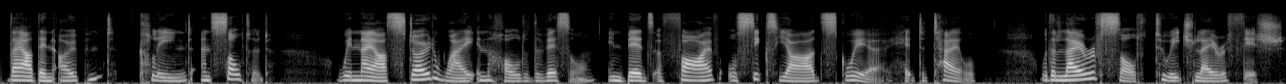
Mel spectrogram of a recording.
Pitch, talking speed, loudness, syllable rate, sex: 180 Hz, 180 wpm, -19 LUFS, 4.5 syllables/s, female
